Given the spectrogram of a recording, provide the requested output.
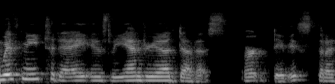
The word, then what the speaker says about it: Devis: Hire Club's Director of Coaching, and with me today is Leandria Devis, or Davies. Did I say it right? I It's mispronounced. Devis.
